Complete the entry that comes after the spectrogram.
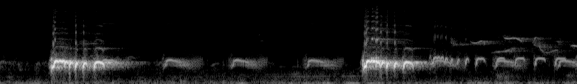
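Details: Zebra doves calling back and forth: a loud rolling coo phrase, then soft separate answering notes, then a second loud phrase flowing into a string of quick trilled coos, with faint high bird chirps.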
